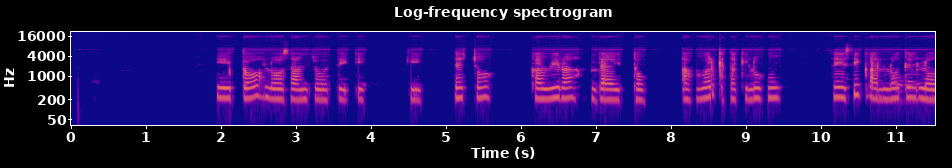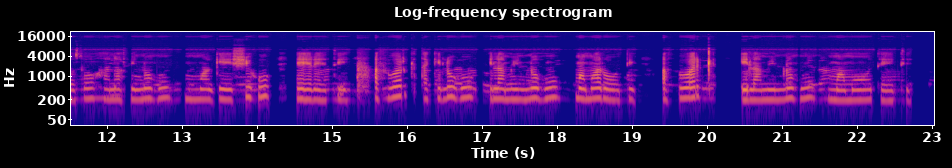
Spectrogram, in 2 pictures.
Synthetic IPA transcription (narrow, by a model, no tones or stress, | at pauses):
hiːt̪ːɔlo̞ːsɐnt͡ʃoːt̪ːɪː | kːɪ | t̪ɛt͡ʃːɔ | kɐwɪɾɐd̪ɐjt̪ːɔ | ɐfɪwɔɾkʼt̪ɐkɪlʊhʊ | seːsɪkʼɐlːɔt̪ɛloːsɔhɐnɐfɪnɔɦʊmɐɡiːʃːɪhʊ | heːɾeːt̪ɪɐfɪwɔɾkʼt̪ɐkɪlʊɦʊɪlɐmɪnːɔɦʊ | mɐmɐɾo̞ːt̪ɪ | ʔɐfɪwɔɾkʼ | ɪlɐmɪnːɔɦʊmɐmoːt̪ʰeːt̪ʰɪ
